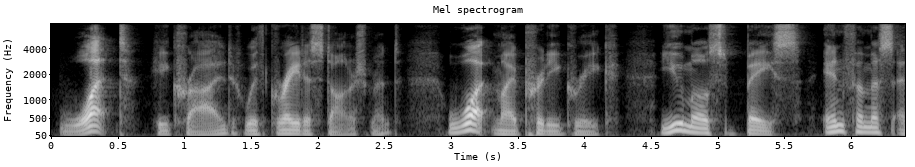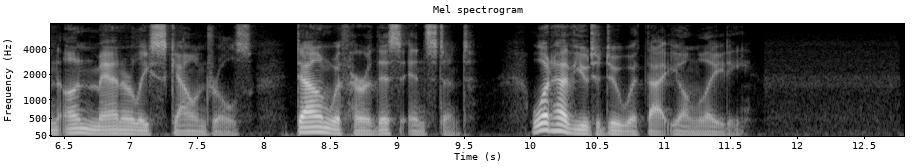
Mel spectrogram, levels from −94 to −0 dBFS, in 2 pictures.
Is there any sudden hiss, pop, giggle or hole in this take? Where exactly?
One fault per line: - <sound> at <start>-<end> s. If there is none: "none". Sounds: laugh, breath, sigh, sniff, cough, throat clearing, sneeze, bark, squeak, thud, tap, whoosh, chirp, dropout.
none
